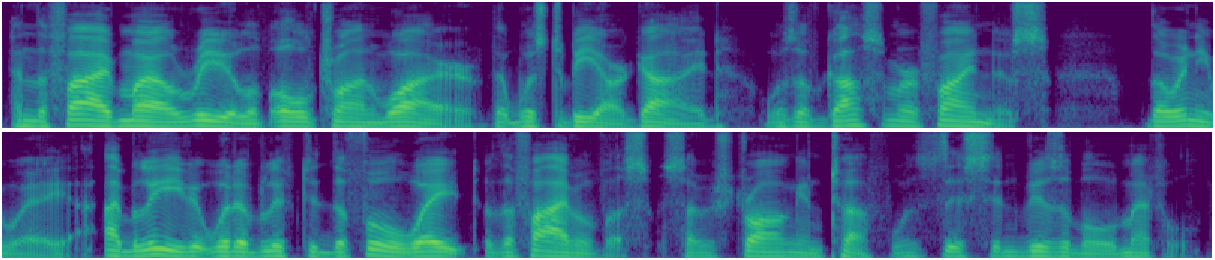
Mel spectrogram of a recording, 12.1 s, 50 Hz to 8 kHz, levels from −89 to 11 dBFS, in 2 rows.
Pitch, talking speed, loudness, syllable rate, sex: 100 Hz, 210 wpm, -19 LUFS, 5.3 syllables/s, male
